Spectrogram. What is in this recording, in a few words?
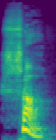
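"saddle", Romanian; gcompris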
